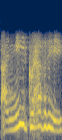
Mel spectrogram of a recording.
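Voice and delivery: put-on exasperated half-yell. Retelling pushing during labour too long: retelling a yell. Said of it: "yell. ... I'm like".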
